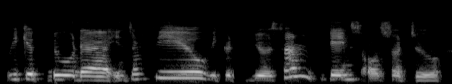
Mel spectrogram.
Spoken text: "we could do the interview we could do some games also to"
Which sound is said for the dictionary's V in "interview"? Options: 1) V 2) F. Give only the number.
2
